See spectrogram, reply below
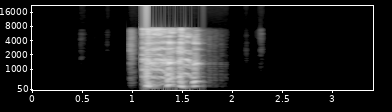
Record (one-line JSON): {"cough_length": "3.4 s", "cough_amplitude": 27158, "cough_signal_mean_std_ratio": 0.29, "survey_phase": "beta (2021-08-13 to 2022-03-07)", "age": "45-64", "gender": "Male", "wearing_mask": "No", "symptom_none": true, "smoker_status": "Never smoked", "respiratory_condition_asthma": false, "respiratory_condition_other": false, "recruitment_source": "REACT", "submission_delay": "0 days", "covid_test_result": "Negative", "covid_test_method": "RT-qPCR", "influenza_a_test_result": "Negative", "influenza_b_test_result": "Negative"}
